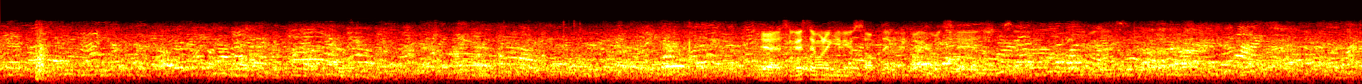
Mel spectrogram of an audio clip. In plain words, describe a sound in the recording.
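A crowd of people chatters loudly all around.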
